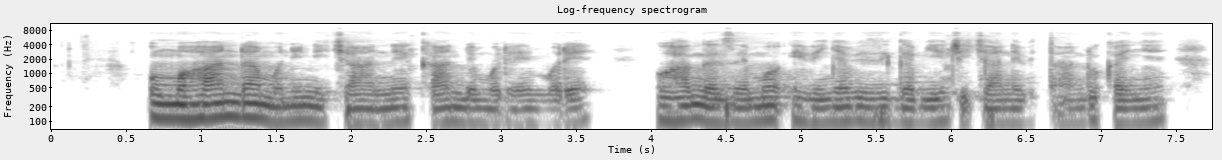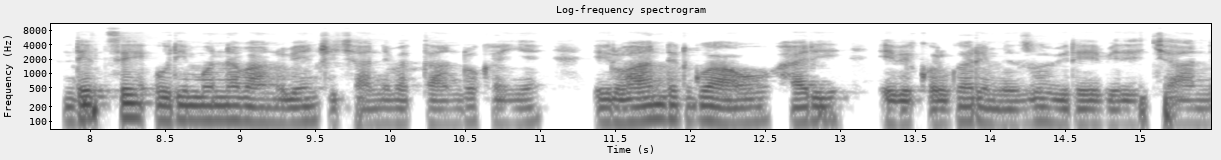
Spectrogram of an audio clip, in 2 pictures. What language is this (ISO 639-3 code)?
kin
